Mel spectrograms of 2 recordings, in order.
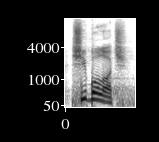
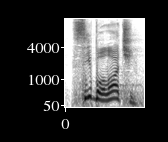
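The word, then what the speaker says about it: שיבולת: respondessem que não diziam Então diga xibbolote se eles se eles dissessem se bolote sem conseguir pronunciar corretamente a palavra prendiam e matavam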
